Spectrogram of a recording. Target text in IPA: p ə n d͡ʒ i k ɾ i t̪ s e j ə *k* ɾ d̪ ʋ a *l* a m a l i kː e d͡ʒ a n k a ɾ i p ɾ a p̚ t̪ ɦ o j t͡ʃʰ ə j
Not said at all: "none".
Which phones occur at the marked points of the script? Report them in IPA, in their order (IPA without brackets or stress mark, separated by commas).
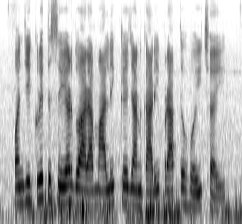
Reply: none, ɾ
